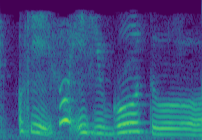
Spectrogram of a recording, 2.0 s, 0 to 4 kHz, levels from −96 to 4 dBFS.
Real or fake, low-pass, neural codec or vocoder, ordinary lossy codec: real; 3.6 kHz; none; MP3, 24 kbps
